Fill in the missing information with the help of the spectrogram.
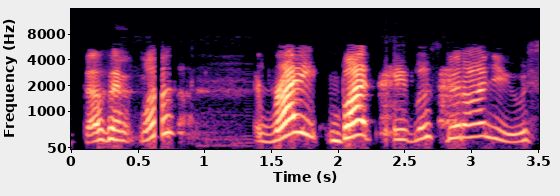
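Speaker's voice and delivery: lightly voiced playful mom; imitating herself to daughter. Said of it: "and I'm like".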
